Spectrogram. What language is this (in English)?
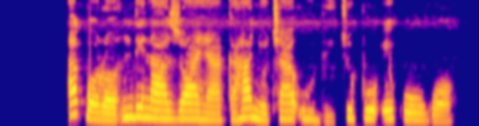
Igbo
